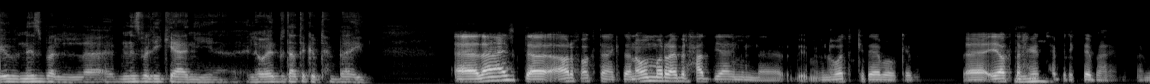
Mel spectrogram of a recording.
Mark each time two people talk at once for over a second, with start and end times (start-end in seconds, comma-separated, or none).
none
